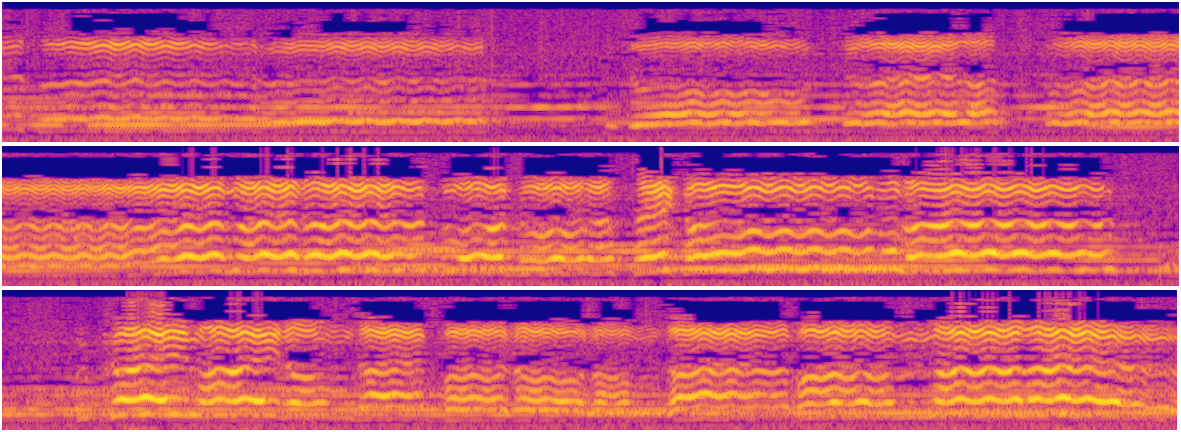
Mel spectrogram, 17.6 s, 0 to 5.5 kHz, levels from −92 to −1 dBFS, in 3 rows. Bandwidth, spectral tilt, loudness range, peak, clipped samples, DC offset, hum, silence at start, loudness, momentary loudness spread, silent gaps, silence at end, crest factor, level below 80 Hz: 5.4 kHz; -5.5 dB/octave; 10 LU; 0 dBFS; 0.2%; under 0.1%; none; 0 s; -11 LUFS; 15 LU; none; 0 s; 12 dB; -46 dBFS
